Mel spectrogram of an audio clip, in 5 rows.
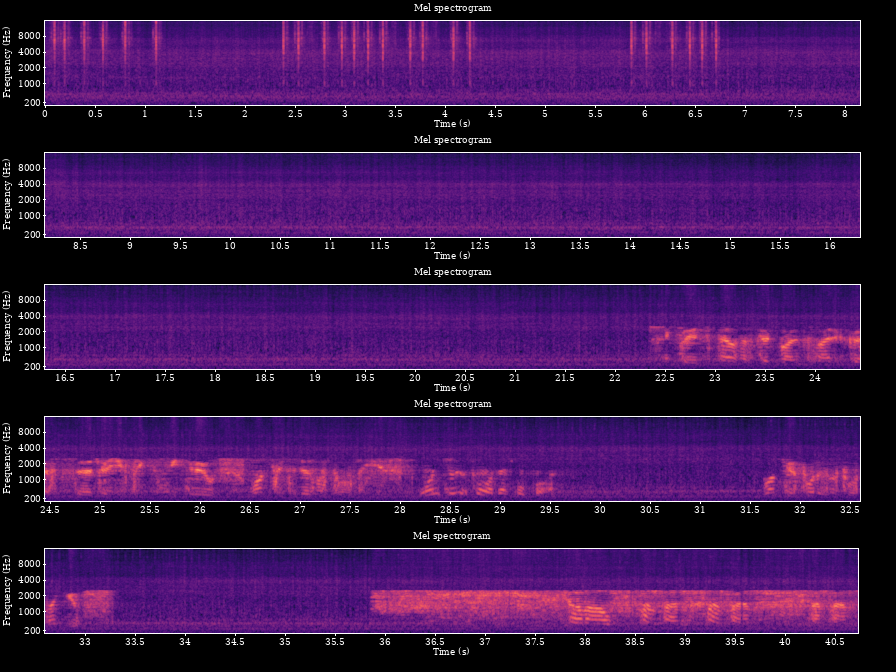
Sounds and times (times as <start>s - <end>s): Vehicle: 0.0s - 40.7s.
